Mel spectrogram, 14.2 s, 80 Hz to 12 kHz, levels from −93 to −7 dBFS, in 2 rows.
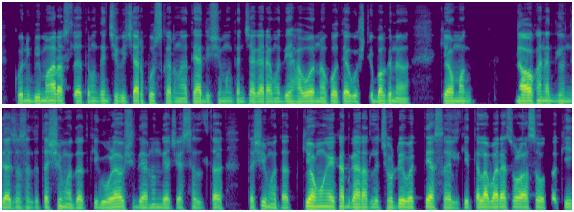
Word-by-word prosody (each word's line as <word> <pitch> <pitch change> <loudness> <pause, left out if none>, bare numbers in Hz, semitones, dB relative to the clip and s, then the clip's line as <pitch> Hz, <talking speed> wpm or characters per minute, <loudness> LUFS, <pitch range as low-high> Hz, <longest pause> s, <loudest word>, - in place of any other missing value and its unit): कोणी 100 0 -2
बिमार 100 +2 +2
असलं 95 -1 0
तर 95 - -4
मग 95 - -6
त्यांची 100 +1 -4
विचारपूस 100 +1 -1
करणं, 90 -2 -4
त्यादिवशी 90 +1 -1
मग 95 -1 -7
त्यांच्या 90 +1 -3
घरामध्ये 90 +1 -1
हवं 90 +1 +2
नको 95 +1 0
त्या 95 - +5
गोष्टी 95 +1 -4
बघणं. 95 -3 -1 0.4
किंवा 100 -1 +4
मग 95 - -8 0.6
दवाखान्यात 100 +1 +5
घेऊन 95 -1 -5
जायचं 90 -1 +1
असेल 90 0 -9
तर - - -8
तशी 95 +4 -4
मदत, 90 -3 -1
की 95 - -5
गोळ्या 90 +3 +3
औषध 95 -1 -6
आणून 90 0 -2
द्यायची 90 -2 -2
असेल 90 0 -6
तर, 95 - +3 0.4
तशी 110 +5 -2
मदत. 90 -4 -2 0.2
किंवा 110 -2 +7
मग 105 - +1
एखादं 100 0 +2
घरातले 95 0 +2
छोटे 100 +1 +1
व्यक्ती 95 +2 +2
असेल, 90 -4 0
की 95 - -1
त्याला 95 +1 +4
बऱ्याचवेळा 100 0 +4
असं 95 +2 -2
होतं 90 -4 -2
की 100 0 -3
95 Hz, 200 wpm, -25 LUFS, 90-100 Hz, 0.6 s, किंवा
